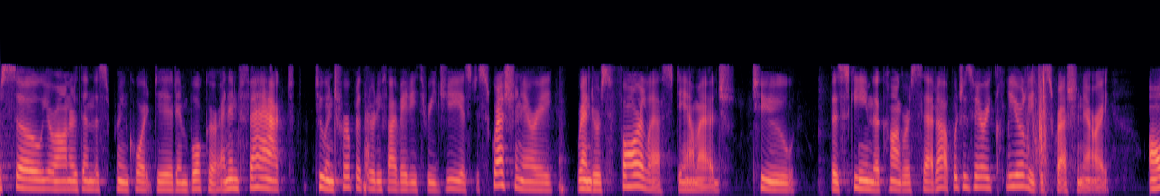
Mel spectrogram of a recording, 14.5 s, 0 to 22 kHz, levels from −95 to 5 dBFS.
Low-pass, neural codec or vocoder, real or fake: 5.4 kHz; none; real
